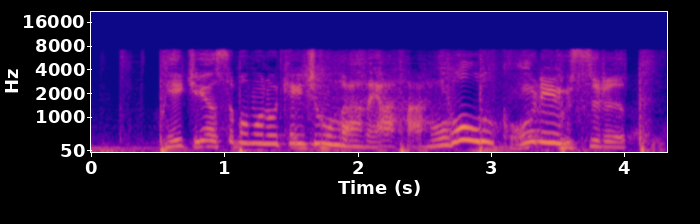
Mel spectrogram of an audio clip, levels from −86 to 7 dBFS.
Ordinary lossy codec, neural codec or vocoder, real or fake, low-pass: none; codec, 16 kHz, 1 kbps, X-Codec, HuBERT features, trained on LibriSpeech; fake; 7.2 kHz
